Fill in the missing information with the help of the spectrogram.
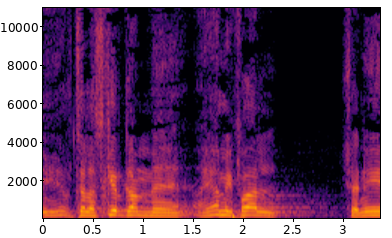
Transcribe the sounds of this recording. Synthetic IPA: ɾt͡salaskiɾɡamajamifal | ʃani

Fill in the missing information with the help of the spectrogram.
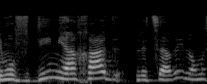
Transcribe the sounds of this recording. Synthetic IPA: emo̞vdimjaχadlet͡saːʁilo̞ma

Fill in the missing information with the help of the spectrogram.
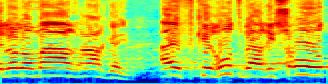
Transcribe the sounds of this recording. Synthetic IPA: elo̞lo̞maʁaʁɡaim | haefkeʁut̪veaʁiʃut

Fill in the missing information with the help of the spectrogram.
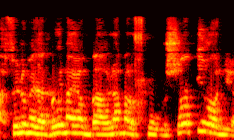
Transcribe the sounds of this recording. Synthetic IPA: afilumeðabɾunajombaːβlamalχuɣusot̪ioni

